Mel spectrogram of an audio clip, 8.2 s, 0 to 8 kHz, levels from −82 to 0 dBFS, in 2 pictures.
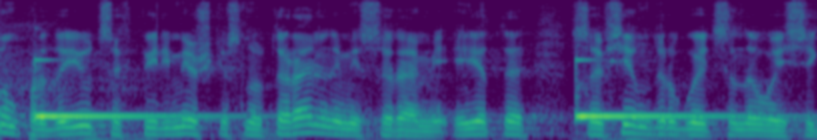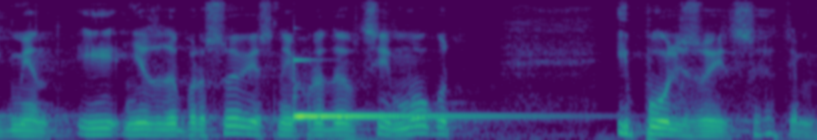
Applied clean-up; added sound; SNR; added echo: none; Marimba, xylophone; -2 dB; none.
